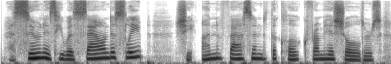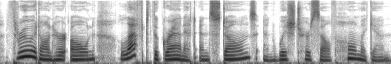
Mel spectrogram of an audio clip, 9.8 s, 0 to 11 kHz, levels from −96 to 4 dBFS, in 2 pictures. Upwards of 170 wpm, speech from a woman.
Yes: average, 180 wpm; female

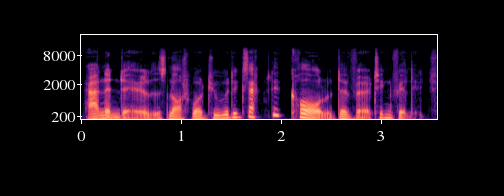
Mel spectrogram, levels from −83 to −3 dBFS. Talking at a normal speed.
Yes: average, 185 wpm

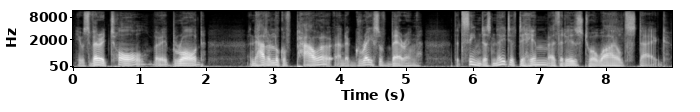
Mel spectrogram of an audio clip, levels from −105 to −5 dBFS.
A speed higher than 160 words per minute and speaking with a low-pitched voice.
Yes: average, 200 wpm; low, 110 Hz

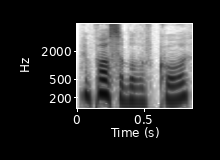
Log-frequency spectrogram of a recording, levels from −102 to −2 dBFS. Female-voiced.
Yes: female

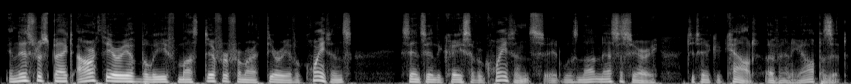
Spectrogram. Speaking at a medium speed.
No: fast, 210 wpm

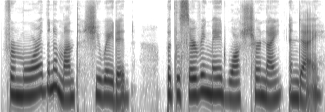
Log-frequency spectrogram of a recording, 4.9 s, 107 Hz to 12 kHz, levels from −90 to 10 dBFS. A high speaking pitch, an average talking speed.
Yes: high, 215 Hz; average, 195 wpm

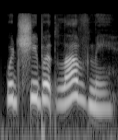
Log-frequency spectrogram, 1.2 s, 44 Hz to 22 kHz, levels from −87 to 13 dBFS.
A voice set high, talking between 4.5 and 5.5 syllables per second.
Yes: high, 235 Hz; 4.7 syllables/s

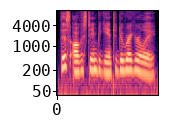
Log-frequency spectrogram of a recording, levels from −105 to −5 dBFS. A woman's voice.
Yes: female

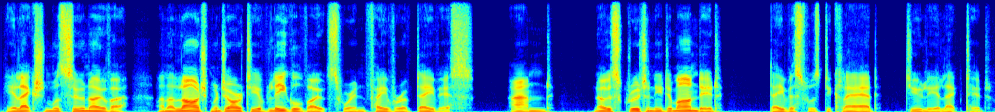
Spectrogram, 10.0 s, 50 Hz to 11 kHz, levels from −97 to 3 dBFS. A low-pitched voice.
Yes: very low, 95 Hz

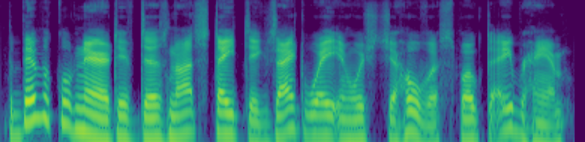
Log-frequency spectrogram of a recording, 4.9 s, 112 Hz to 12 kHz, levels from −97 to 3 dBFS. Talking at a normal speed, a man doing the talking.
Yes: average, 185 wpm; male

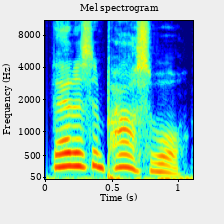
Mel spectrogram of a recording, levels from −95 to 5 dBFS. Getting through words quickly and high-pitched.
No: average, 160 wpm; high, 220 Hz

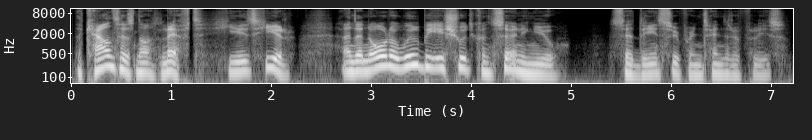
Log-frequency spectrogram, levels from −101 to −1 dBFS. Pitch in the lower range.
No: medium, 145 Hz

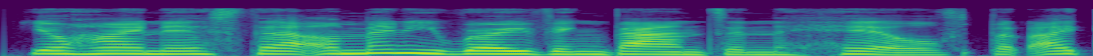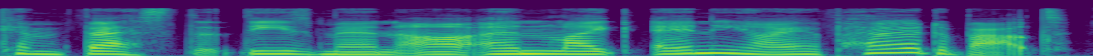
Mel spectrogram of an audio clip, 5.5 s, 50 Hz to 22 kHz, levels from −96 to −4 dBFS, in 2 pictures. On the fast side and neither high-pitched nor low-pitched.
No: fast, 250 wpm; high, 195 Hz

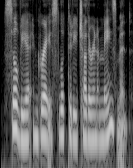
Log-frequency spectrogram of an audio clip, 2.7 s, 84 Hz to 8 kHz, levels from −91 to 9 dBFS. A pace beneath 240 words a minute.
Yes: average, 200 wpm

